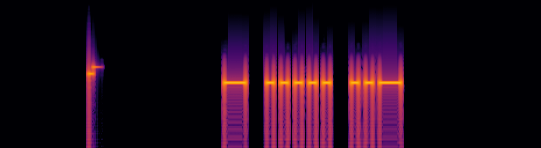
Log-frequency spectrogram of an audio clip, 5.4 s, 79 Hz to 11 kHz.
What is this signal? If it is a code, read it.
Morse code, heard as a keyed tone, about 17 wpm, 700 Hz. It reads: T5U
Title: Three Challenging Letter-Number Combinations 17wpm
